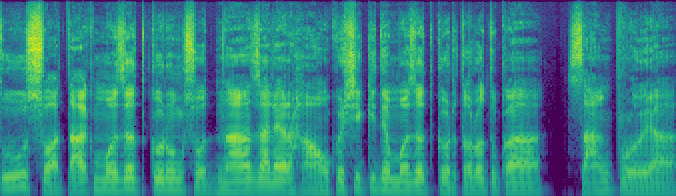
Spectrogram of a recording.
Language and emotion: Goan Konkani, disgusted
